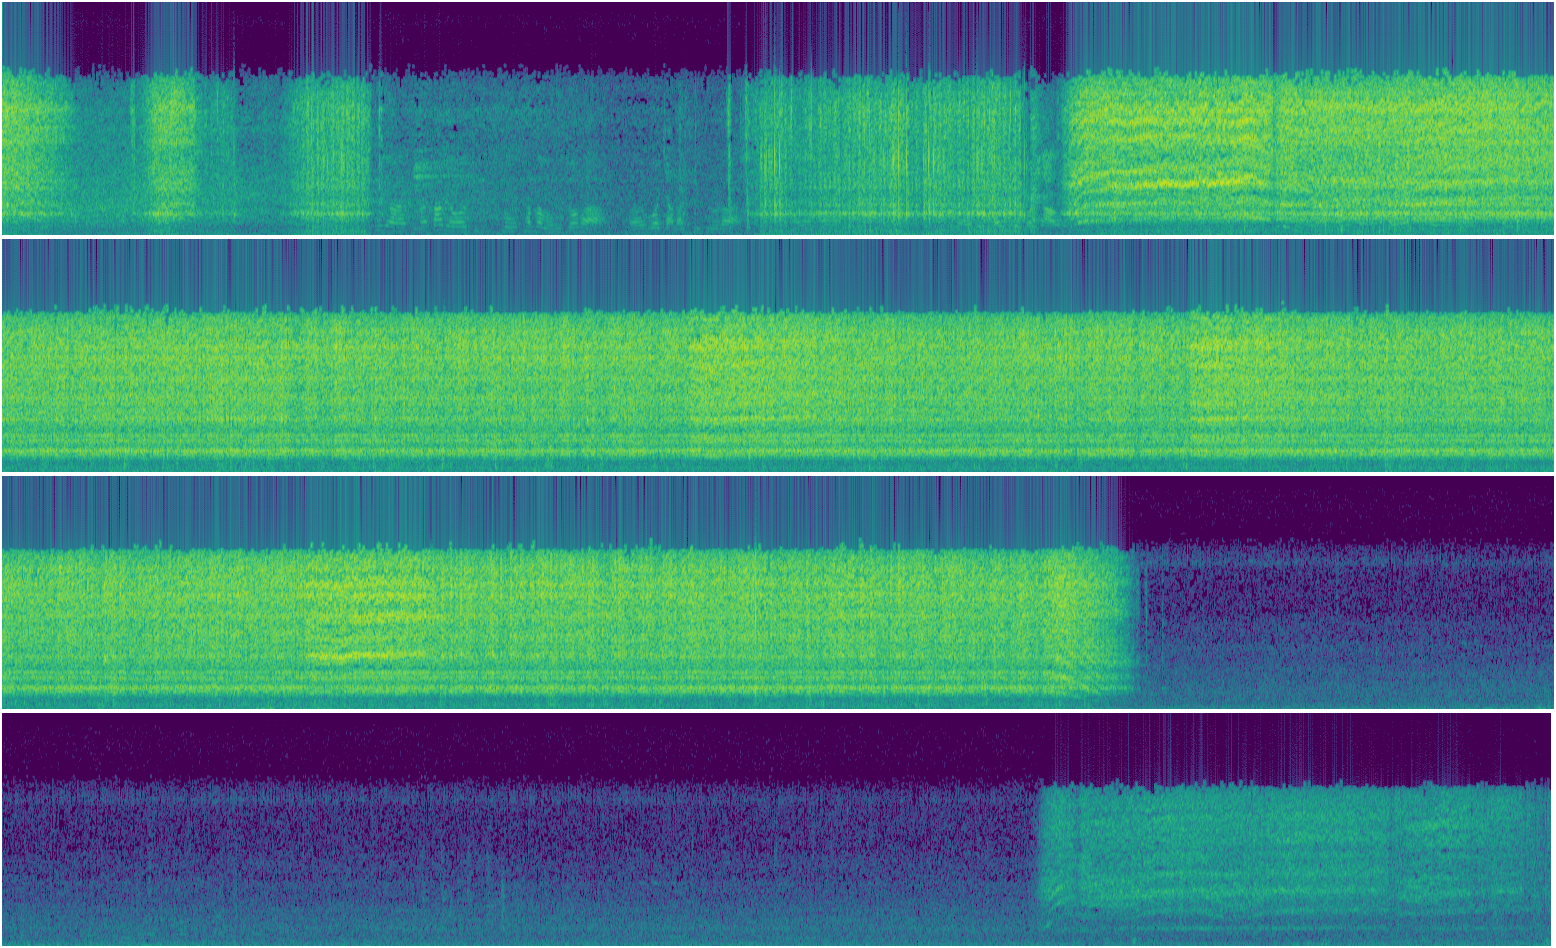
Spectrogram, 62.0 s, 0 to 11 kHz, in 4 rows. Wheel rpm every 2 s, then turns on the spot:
40, 20, 0, 10, 40, 120, 200, 220, 230, 230, 230, 230, 230, 230, 230, 240, 230, 220, 230, 230, 200, 0, 0, 0, 0, 0, 0, 0, 0, 0, 0.
2-4 6-10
